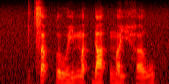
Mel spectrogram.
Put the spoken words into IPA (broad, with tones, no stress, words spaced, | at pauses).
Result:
t͡sɐ˥p̚luː˨˥j mɐ˧t̚jaː˧t̚ mɐ˨˩j hɐ˨˥w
